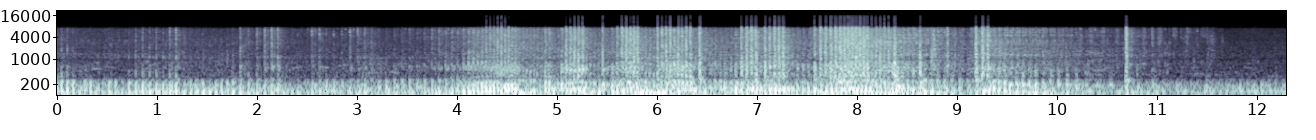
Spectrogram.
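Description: Classic trials motorcycle engine pulling at low revs as the bike climbs over rocks. The throttle is worked up and down, loudest about eight seconds in, with sharp clacks of the machine on stone. The engine eases back for the last couple of seconds.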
